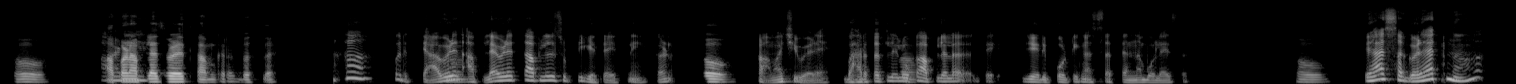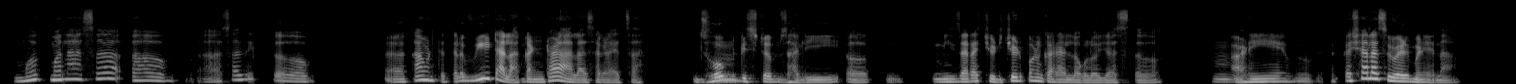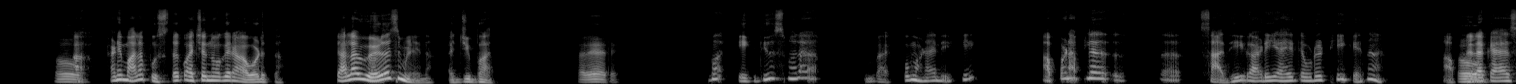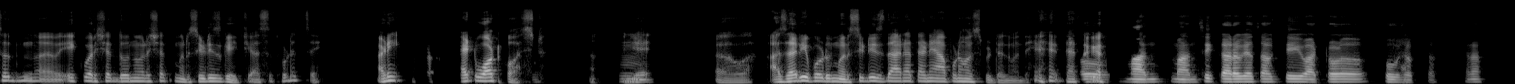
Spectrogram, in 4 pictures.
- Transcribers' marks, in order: unintelligible speech; in English: "एट वॉट कॉस्ट?"; chuckle
- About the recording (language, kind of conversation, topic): Marathi, podcast, डिजिटल विराम घेण्याचा अनुभव तुमचा कसा होता?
